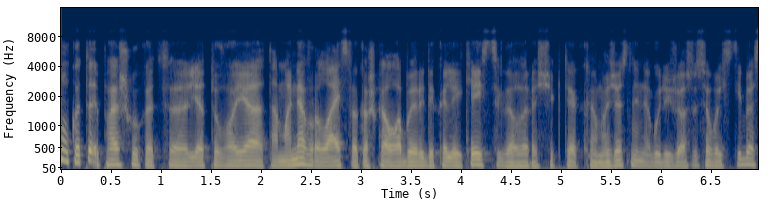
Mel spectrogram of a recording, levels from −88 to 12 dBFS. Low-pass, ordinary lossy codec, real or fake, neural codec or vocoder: 7.2 kHz; Opus, 24 kbps; fake; codec, 16 kHz, 4 kbps, X-Codec, HuBERT features, trained on general audio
